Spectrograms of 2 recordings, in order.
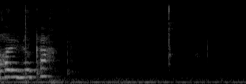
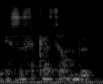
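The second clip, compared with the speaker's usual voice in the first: whisper; 3 semitones lower, 14 dB quieter, faster than usual. Real, not acted. Confessing breaking the pop.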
